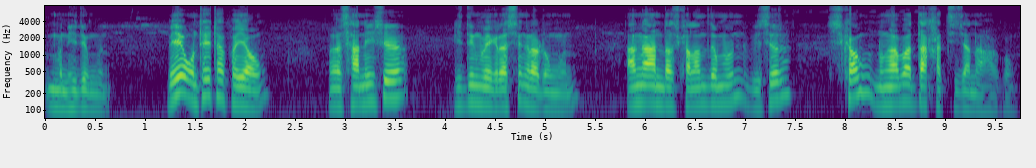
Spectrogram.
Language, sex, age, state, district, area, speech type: Bodo, male, 60+, Assam, Baksa, urban, spontaneous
